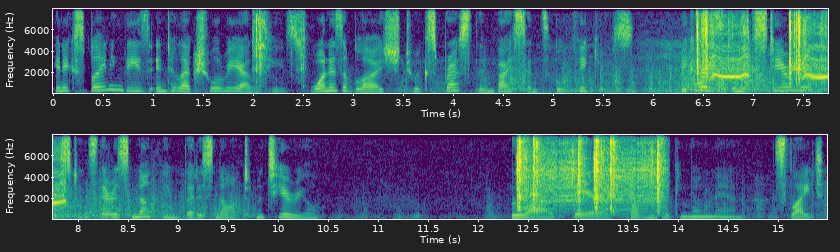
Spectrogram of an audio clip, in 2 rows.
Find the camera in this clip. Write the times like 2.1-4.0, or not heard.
1.9-2.5, 6.4-7.9, 12.3-13.9.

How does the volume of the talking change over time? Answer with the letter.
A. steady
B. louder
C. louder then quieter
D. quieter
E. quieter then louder
A.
